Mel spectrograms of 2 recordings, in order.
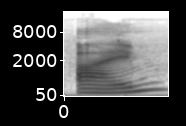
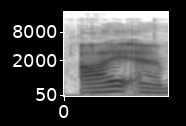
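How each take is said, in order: First: It is said as one contracted word. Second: It is said as two separate words. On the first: "बन जाएगा" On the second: "आई एम से"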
